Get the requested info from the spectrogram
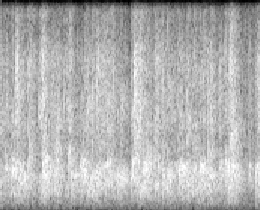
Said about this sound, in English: So give a round of applause for Helen Arney.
